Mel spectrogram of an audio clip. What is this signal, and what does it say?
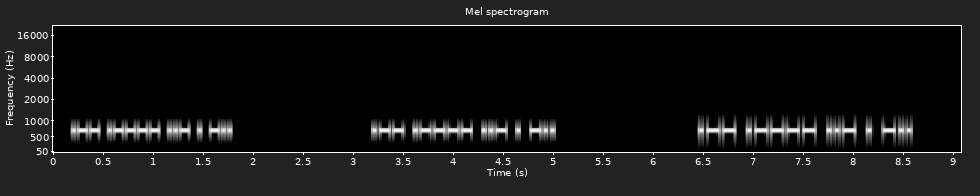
Morse code, heard as a keyed tone, about 36 wpm, 700 Hz. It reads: W1UED W1UED W1UED
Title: Speed Racing - USA 1x3 Call Signs 30wpm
